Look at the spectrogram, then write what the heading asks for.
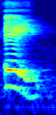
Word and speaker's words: a: antes de continuar em alguns falantes da língua irão pronunciar a e outro para você pronunciaram é Ei tá então não fica corrigindo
